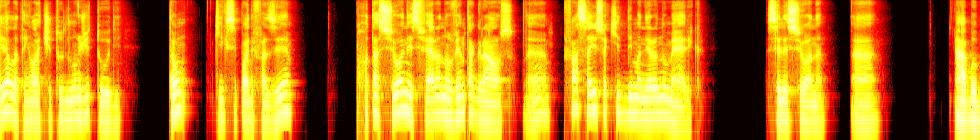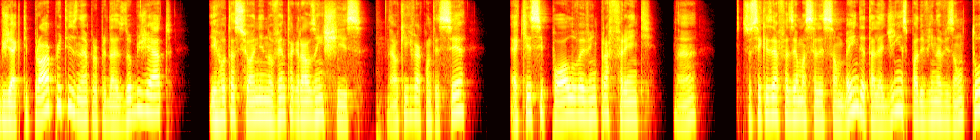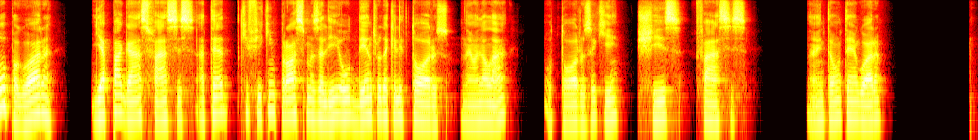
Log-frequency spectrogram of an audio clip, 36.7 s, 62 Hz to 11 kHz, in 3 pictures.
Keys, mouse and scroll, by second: 2.0 Tab, 3.4 click, 3.8-6.5 middle drag, 6.5 click, 15.1-17.1 drag, 17.1 middle click, 17.6 Tab, 17.9-20.9 middle drag, 21.6 middle click, 22.3-23.9 drag, 24.6 click, 26.9-27.4 scroll up 2, 27.4-30.4 drag, 30.4 click, 32.4 x, 33.6 Tab, 33.8-35.0 middle drag, 35.0-36.0 scroll down 2, 36.6 click.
